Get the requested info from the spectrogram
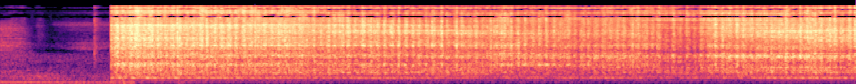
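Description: Bandsaw blade cutting through aluminium plate, a steady rasping noise that starts abruptly about a second in.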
